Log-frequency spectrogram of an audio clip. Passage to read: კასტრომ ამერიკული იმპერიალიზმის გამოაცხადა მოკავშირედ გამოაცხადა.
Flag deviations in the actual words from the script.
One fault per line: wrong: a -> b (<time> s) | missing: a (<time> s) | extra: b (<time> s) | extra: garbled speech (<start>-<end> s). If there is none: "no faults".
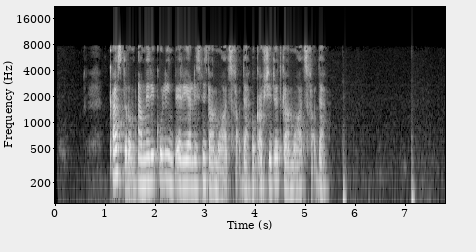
no faults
